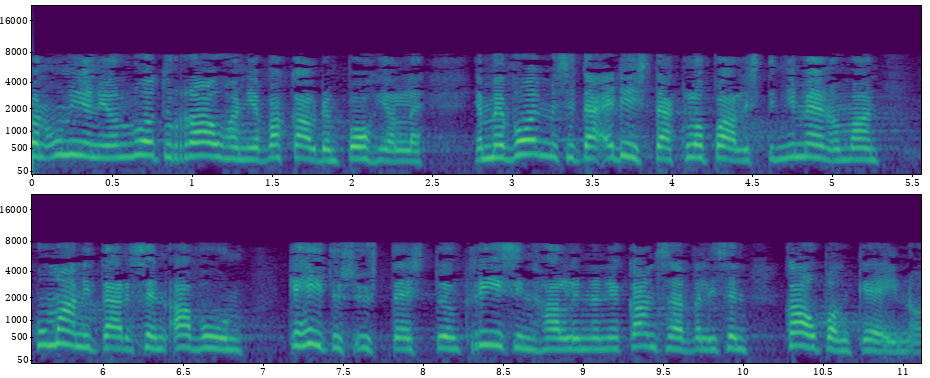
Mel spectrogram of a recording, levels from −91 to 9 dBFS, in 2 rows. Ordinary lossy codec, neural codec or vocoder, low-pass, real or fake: none; none; none; real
